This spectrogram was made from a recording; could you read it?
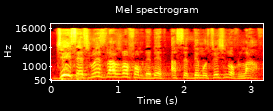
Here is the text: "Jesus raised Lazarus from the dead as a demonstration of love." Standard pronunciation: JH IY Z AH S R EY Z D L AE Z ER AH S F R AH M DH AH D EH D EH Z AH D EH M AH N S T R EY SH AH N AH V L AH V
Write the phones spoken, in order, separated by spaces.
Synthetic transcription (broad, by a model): JH IY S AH S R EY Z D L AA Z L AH F R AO M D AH D EH D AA S AH D EH M AH N S T R EY SH AH N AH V L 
